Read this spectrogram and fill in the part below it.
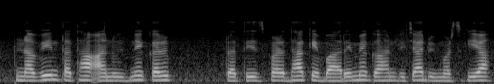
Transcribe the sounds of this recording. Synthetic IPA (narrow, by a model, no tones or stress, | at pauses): nɐʋiːnt̪ɐt̪ʰaʔɐ̰nʊd͡ʒnekəɾ | pɾɐt̪ɪspəɾd̪ʱakebaːɾemẽɡəɦənʋɪt͡ʃaːɾʋɪməɾʃkijaː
